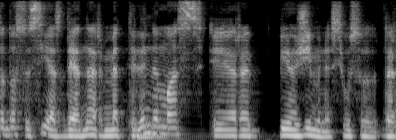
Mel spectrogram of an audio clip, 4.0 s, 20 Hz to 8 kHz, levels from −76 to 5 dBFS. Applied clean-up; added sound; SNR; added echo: neural mask model DeepFilterNet 3.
